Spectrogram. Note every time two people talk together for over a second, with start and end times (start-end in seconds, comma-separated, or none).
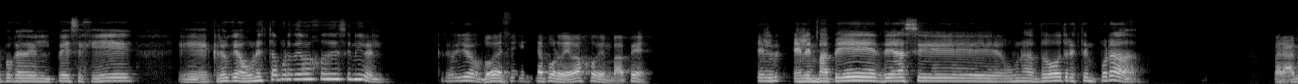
none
